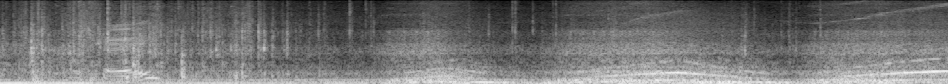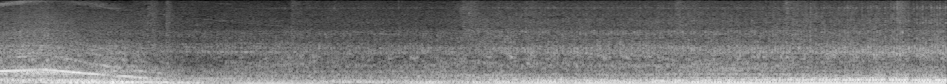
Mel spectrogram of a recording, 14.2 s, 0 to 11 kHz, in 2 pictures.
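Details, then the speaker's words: 2003 Ford Excursion 6.0 Powerstroke diesel, first start after sitting two to three years: it revs up cleanly and drops back to a steady idle twice, with no knocks or misses; it sounds healthy. "Sounds pretty good. She sounds pretty good, guys."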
